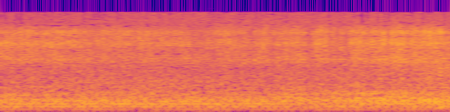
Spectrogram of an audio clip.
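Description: A steady, loud airplane engine drone fills the whole stretch, a constant low rumble with a broad hiss on top, like sitting inside a cabin during flight. No one speaks.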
